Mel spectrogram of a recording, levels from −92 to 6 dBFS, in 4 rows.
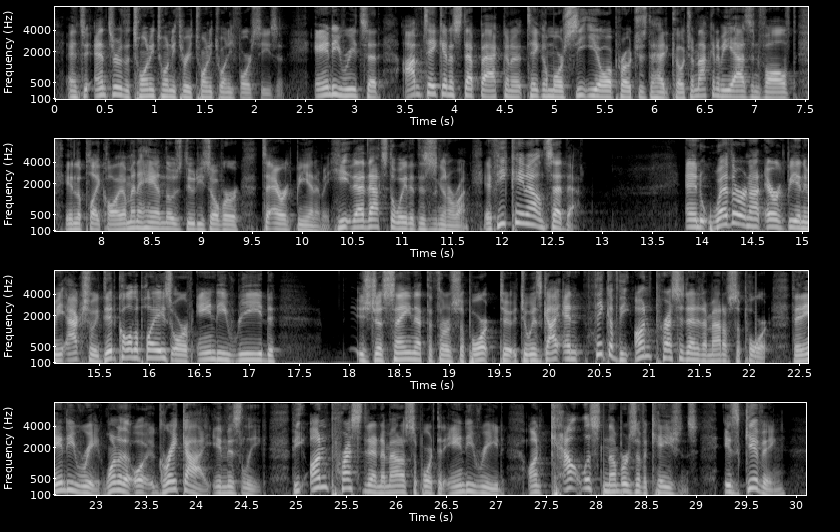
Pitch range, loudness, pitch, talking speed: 130-170 Hz, -23 LUFS, 150 Hz, 240 wpm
